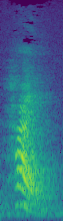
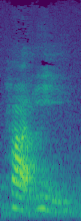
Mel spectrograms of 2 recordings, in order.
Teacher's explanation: the first vowel shrinks and becomes sandwiched between the top consonant and the second vowel, as you see in this word, h, a, I, which makes hi instead of ha-I. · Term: a diphthong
